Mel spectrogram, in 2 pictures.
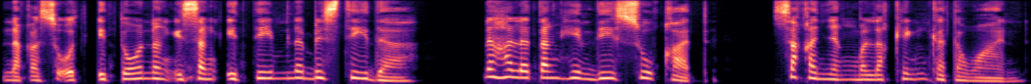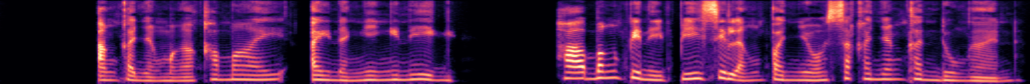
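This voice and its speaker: A woman narrating a scripted romance story in a measured, dramatic way, phrase by phrase. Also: fairly low pitch, lively intonation, darkish tone, no echo, clean studio sound.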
